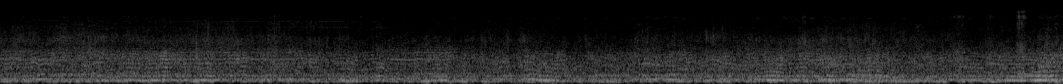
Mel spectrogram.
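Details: Honey bees active at a hive entrance on July 22nd, 2024: a steady, dense droning buzz of many bees, a low hum with wavering tones from passing individual fliers, continuous throughout.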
